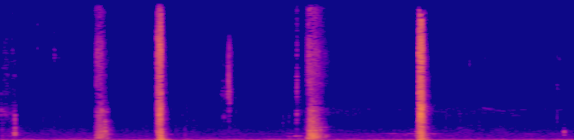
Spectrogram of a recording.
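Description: Shovel digging into soil, about five separate strokes, one every second or two, over a low steady background hum.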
